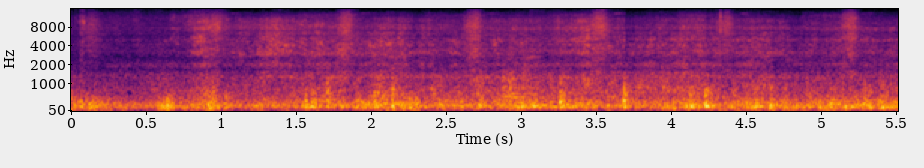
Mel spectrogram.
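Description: Passenger train running along the track, heard from aboard: a steady rumble of the carriages with a regular click a little more often than once a second, as the wheels pass over rail joints.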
